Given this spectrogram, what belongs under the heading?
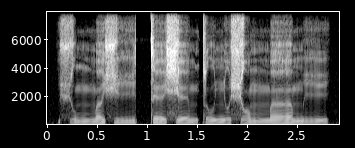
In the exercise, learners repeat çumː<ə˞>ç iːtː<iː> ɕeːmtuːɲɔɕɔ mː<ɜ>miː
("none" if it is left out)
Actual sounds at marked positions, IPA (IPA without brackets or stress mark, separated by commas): ɜ, eː, ɜː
